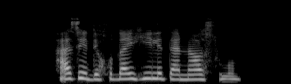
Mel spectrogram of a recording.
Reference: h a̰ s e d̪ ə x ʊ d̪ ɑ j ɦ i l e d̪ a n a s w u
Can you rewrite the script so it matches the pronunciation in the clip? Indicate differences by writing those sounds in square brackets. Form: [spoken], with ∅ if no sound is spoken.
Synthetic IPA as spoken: h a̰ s e d̪ ə x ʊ d̪ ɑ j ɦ i l e [t̪] a n [ɑ] s w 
